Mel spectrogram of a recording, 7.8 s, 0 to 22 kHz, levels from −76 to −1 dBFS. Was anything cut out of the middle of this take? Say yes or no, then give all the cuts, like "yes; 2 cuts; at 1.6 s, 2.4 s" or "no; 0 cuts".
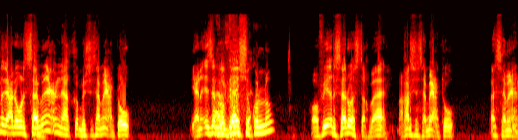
no; 0 cuts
